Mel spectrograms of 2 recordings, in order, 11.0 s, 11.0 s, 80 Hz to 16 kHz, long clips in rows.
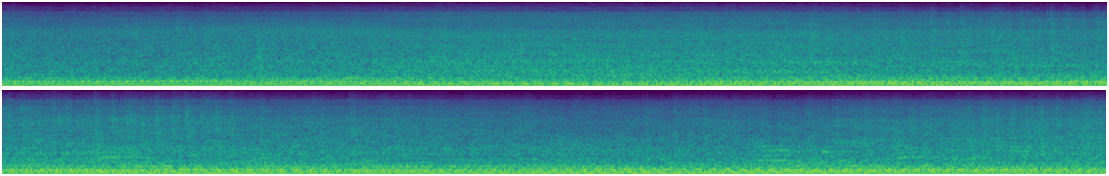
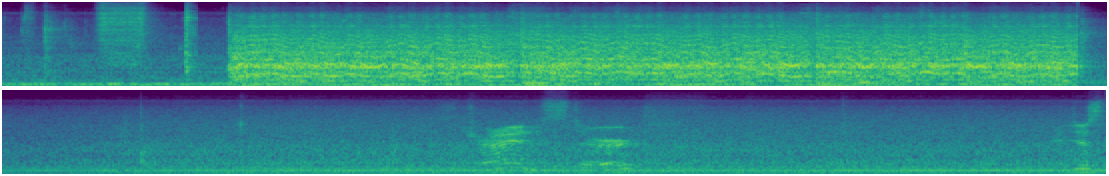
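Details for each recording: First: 1973 Dodge Dart, 340 V8 with 727 transmission, sat in a garage for years, revived the same day: deep, even rumble holding steady with no misses, knocks or hunting, running smooth and healthy. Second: 1973 Dodge Dart 340 V8, sat for years, starting fluid in carburetor: sluggish, uneven crank barely over one turn a second, popping once or twice but never catching; slow cranking blamed on the original positive battery cable to the starter, being replaced.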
